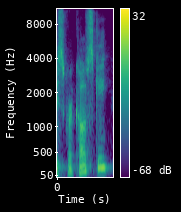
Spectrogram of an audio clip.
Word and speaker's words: Skorkowsky: which is like oh my great grandfather pronounced it this way so it goes back a while but because I think it should be skorkovski uh which I think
